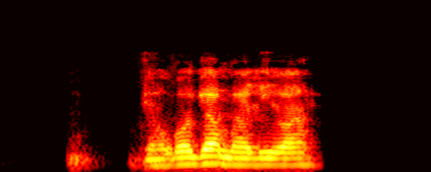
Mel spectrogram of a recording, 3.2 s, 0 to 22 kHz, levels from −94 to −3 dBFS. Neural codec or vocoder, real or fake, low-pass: codec, 16 kHz, 16 kbps, FunCodec, trained on LibriTTS, 50 frames a second; fake; 7.2 kHz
